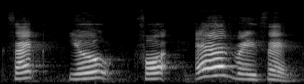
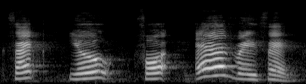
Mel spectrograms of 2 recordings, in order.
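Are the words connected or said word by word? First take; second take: word by word; word by word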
